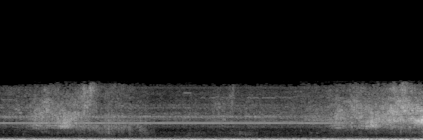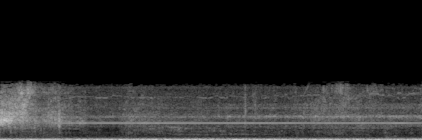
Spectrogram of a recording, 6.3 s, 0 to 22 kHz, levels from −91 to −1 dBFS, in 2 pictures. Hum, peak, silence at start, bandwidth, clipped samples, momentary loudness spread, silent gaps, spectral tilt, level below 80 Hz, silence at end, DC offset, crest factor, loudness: none; -10 dBFS; 0 s; 9.4 kHz; under 0.1%; 8 LU; none; -3.5 dB/octave; -42 dBFS; 0 s; under 0.1%; 20 dB; -29 LUFS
